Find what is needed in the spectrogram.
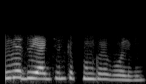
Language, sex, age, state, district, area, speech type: Bengali, female, 30-45, West Bengal, North 24 Parganas, urban, conversation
